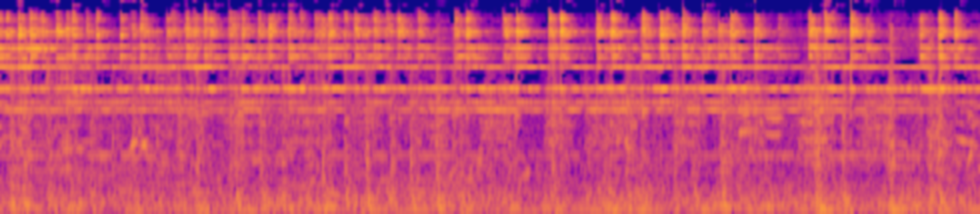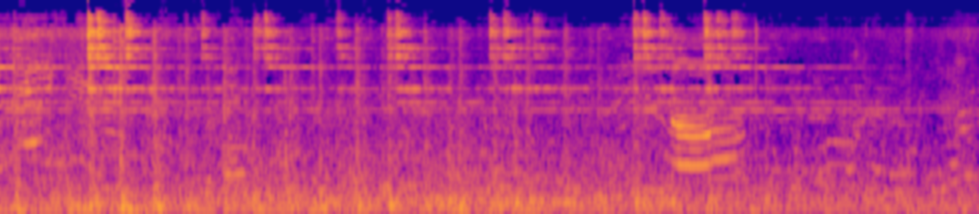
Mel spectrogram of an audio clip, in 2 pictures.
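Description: Jingle bells ringing and shaking steadily over crowd chatter, fading near the end.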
